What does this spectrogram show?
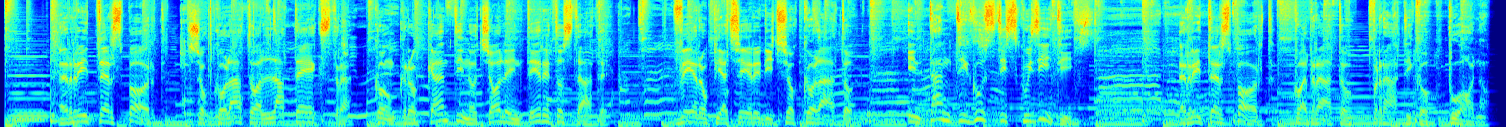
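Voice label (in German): Italian werbung, voicesamples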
